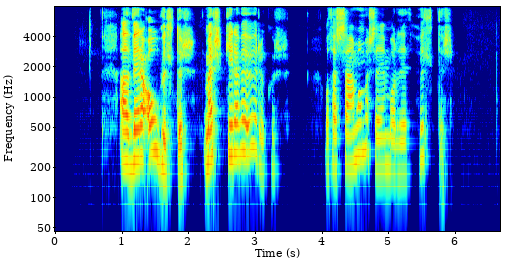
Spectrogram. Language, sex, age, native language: Icelandic, female, 40-49, Icelandic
